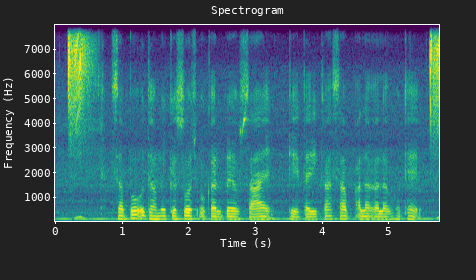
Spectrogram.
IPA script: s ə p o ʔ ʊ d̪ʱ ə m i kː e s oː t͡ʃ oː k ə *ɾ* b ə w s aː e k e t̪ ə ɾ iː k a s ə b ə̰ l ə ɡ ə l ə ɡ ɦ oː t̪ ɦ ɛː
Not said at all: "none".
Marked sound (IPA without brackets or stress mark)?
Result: ɾ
